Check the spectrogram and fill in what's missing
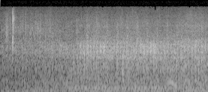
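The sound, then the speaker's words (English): A fishing boat's engine idles in the inner harbour of Mevagissey, a small fishing harbour in Cornwall, UK: a steady low rumble with a faint droning hum that rises slightly and holds throughout. “pulled his boat up to meet me in the inner harbor”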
